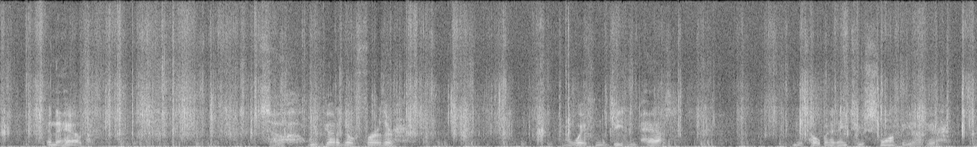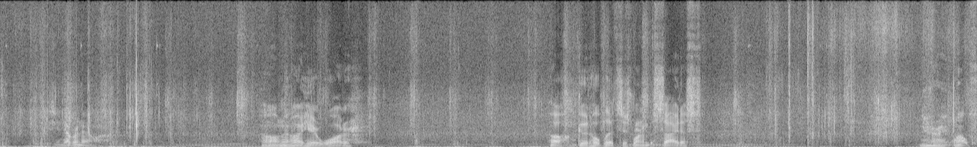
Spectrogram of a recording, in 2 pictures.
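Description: A middle-aged man talks calmly, close to a microphone.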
